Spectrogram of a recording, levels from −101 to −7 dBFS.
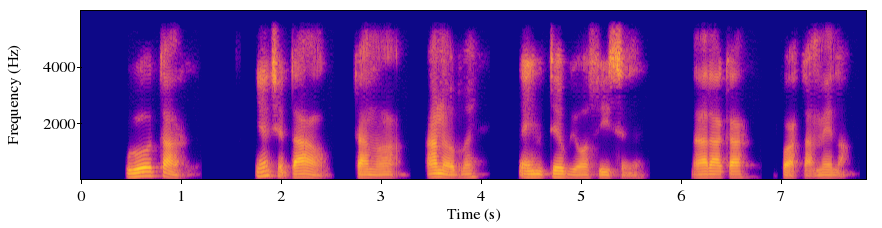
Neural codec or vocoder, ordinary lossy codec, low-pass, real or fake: codec, 24 kHz, 0.9 kbps, WavTokenizer, large speech release; none; 5.4 kHz; fake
